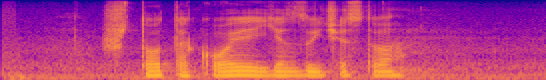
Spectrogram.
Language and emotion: Russian, neutral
